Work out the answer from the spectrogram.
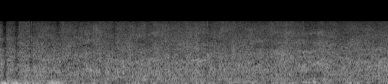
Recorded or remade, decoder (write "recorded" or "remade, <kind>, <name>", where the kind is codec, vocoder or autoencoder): remade, codec, SNAC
